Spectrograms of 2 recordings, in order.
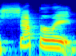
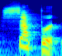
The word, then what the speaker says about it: separate: Here are some more examples where we have verbs with a long A sound and adjectives that schwa. I need to separate those two kids who are arguing versus my husband and I will drive in separate cars.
